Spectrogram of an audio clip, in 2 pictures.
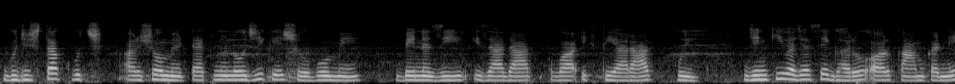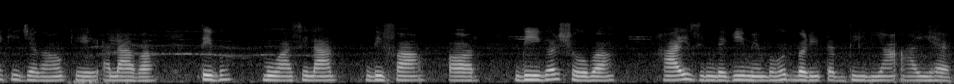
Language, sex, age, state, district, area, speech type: Urdu, female, 18-30, Uttar Pradesh, Gautam Buddha Nagar, urban, spontaneous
